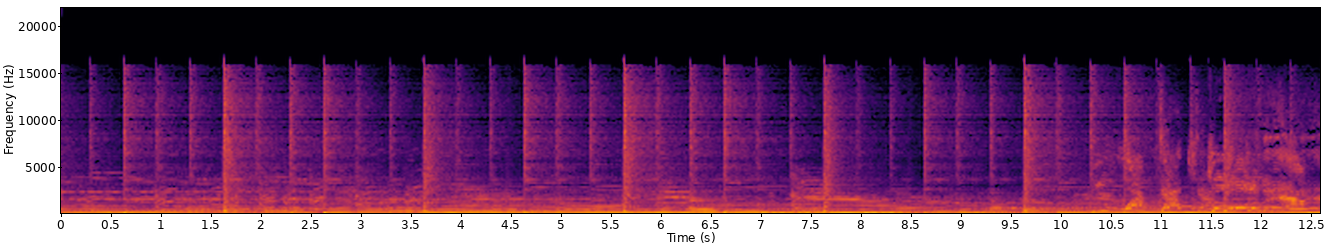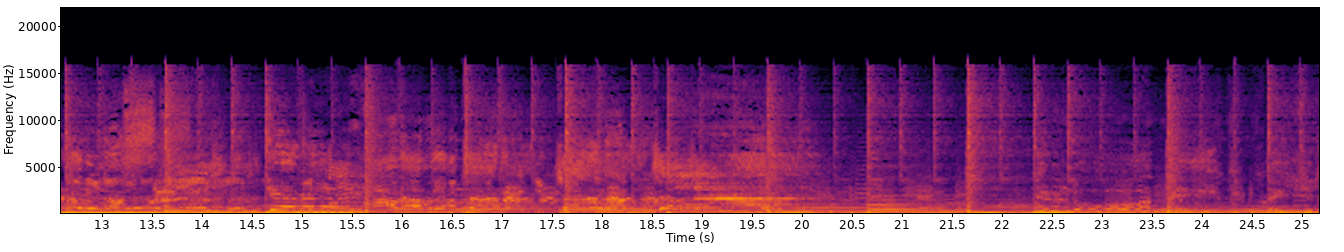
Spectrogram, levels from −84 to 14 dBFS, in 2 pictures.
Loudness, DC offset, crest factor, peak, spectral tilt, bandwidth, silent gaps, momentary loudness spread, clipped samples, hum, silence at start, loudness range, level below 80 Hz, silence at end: -15 LUFS; 0.2%; 14 dB; 0 dBFS; -5.5 dB/octave; 17 kHz; none; 8 LU; under 0.1%; none; 0 s; 4 LU; -20 dBFS; 0 s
